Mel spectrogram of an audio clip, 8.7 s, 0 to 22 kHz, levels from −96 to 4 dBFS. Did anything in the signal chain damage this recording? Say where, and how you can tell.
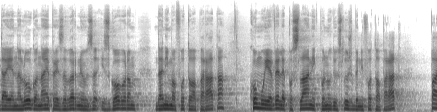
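Yes. At 7.16 s, running through to the end of the speech, there's a Bluetooth SBC bit pool drop at the codec stage. The top end goes dull and gritty noise creeps in, which fits the bit pool sinking from 28 to about 11, roughly 90 kbps, on a congested link.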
